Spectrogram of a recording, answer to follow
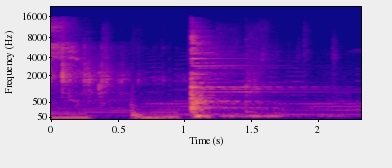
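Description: A single clink about a second in as a small bowl knocks against a stainless steel mixing bowl while an egg is tipped in, the steel ringing briefly after. Background music runs underneath.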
